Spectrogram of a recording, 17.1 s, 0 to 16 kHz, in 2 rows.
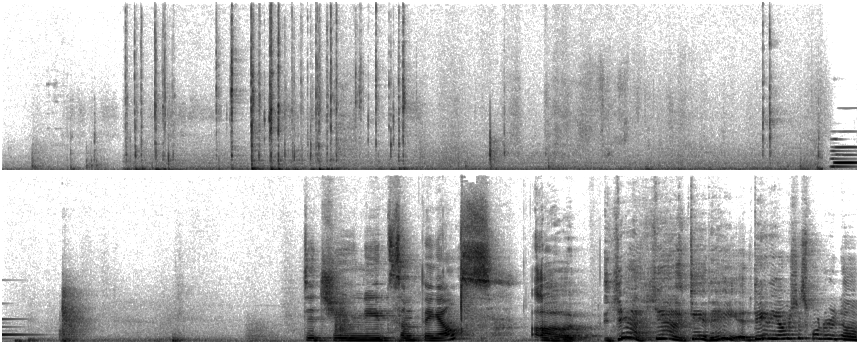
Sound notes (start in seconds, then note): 2.1 typing on keyboard; 8.3 mouse click and e-mail notification chime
